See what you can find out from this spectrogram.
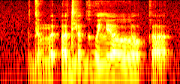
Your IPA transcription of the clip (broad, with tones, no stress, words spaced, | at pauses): də˨ mə˧ ʔʌ˨˦djə˦ɡʱʊ˦ lʲɔ˦lːo˧ kʌ˨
